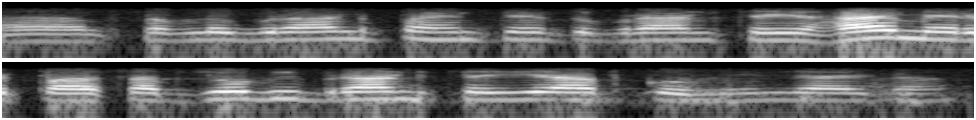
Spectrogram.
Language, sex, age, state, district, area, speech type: Hindi, female, 60+, Uttar Pradesh, Azamgarh, rural, conversation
